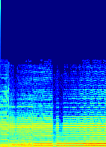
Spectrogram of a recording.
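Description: Saxophone playing a melody of held notes that step upward, settling on a long sustained note about a second in, with grand piano accompaniment.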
